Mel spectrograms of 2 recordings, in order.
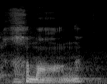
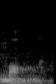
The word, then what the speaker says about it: Hmong: Hmong is spelled with an H, so some people pronounce it Hmong, but they just pronounce it Hmong.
